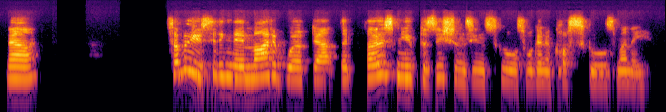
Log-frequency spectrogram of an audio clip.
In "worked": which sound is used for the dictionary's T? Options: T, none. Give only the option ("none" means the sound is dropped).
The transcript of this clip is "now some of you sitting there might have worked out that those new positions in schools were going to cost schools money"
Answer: T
